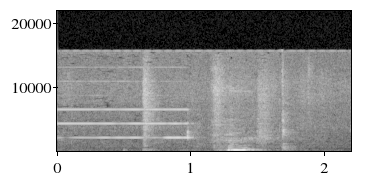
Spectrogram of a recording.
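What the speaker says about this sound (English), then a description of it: "So the timer's going off," A kitchen timer on an oven beeps in a short high-pitched tone near the start, then a voice talks over faint background noise.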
